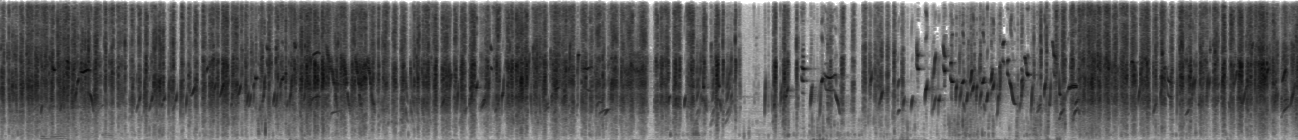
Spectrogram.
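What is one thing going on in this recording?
Small songbirds twitter and trill rapidly and without pause.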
